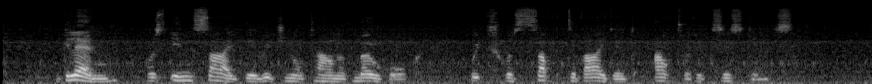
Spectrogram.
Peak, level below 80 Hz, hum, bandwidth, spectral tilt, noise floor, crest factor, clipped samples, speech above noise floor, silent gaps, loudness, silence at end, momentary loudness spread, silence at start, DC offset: -4 dBFS; -50 dBFS; none; 15.5 kHz; -6.5 dB/octave; -47 dBFS; 20 dB; under 0.1%; 24 dB; none; -24 LUFS; 0.05 s; 15 LU; 0.05 s; under 0.1%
